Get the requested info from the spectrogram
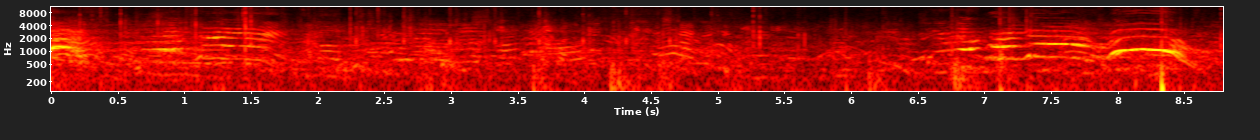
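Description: Girls' voices calling out, loudest at the start and again near the end, over fainter chatter and a few short knocks.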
